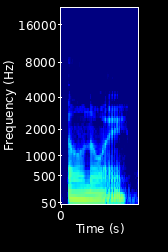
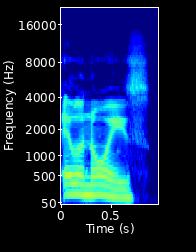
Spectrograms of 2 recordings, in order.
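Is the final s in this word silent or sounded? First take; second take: silent; sounded. First: The final s is silent at the end. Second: The final s is pronounced at the end. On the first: The speaker calls it right. "disregard the I S" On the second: The speaker calls it wrong. "Not Illinois"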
